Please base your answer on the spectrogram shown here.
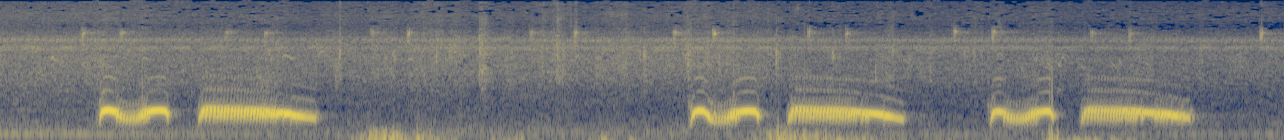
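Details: Lure spotted dove calling in the two-note 'kuk dua' pattern, with a trembling short note and a long sliding coo, three phrases, with low thumping knocks between them.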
